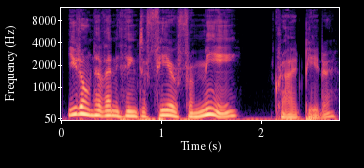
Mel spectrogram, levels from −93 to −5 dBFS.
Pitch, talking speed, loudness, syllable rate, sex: 125 Hz, 215 wpm, -19 LUFS, 5.6 syllables/s, male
